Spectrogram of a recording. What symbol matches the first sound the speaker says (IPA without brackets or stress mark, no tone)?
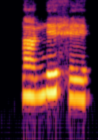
ã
